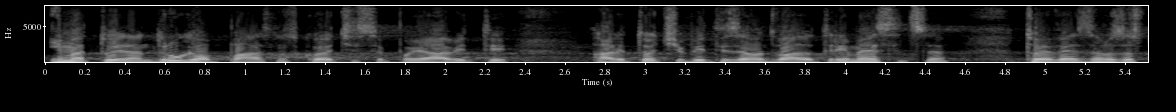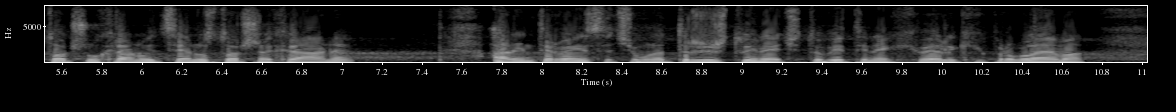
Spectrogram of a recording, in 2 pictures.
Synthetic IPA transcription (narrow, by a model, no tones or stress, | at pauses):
imat̪uːjed̪nd̪ɾuɡao̞paːsno̞st̪̚ko̞jat͡ɕese̞po̞jaːʋit̪i | alit̪o̞ːt͡ɕe̞bit̪izad̪mod̪ʋaːd̪ot̪ɾiːme̞set̪sa | t̪o̞jeʋe̞ːzanozast̪o̞t͡ʃnuxɾaːnuit̪seːnust̪o̞t͡ʃnexɾaːne̞ | aliint̪e̞ɾʋe̞nisat͡ɕemunat̪r̩ʒiʃt̪uine̞ːt͡ɕe̥t̪uːbit̪ineki̥xʋe̞likixpɾo̞ble̞ːma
